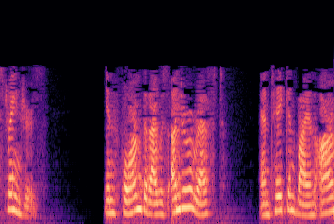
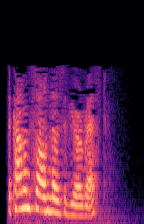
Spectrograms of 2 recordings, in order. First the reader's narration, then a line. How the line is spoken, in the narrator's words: I said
